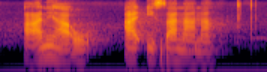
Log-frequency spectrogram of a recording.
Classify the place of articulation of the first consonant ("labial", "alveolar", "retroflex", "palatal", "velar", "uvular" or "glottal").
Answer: glottal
